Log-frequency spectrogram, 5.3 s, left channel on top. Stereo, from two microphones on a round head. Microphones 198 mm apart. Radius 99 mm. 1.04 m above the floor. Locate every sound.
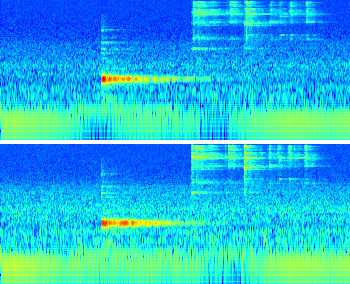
1.5 s a cowbell: 20° right (ahead or behind), 6 m
2.9 s keys jangling: 75° right (ahead or behind), 10 m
